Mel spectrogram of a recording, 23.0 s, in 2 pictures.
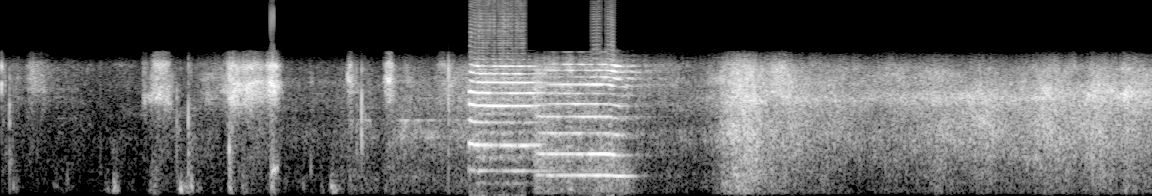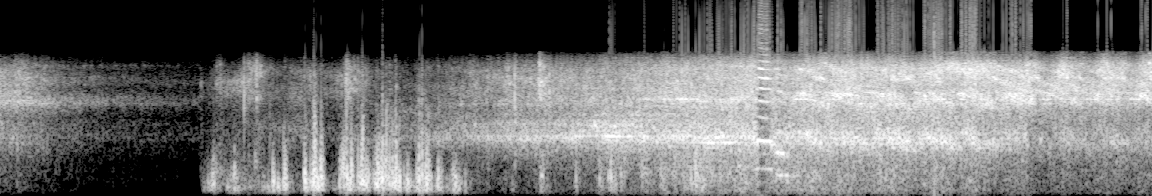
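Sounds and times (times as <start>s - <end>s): train wheels rushing on rail: 0.0s - 23.0s
two-tone train horn: 4.0s - 6.6s, 19.0s - 19.8s.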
